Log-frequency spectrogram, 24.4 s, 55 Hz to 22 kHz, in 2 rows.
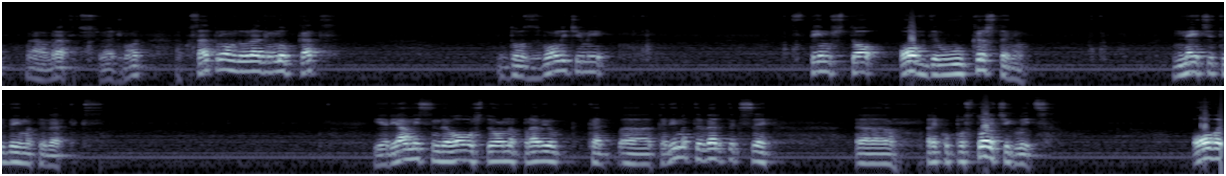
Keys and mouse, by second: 0.8 click, 2.4 ctrl+r.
